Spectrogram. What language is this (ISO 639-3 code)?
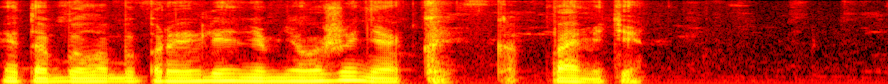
rus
